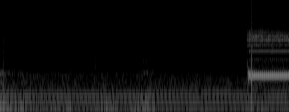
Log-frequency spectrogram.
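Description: A low rumbling background hum, then near the end a loud, steady electronic FaceTime video call ringing tone starts abruptly and sustains without a break. No one speaks.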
